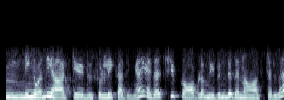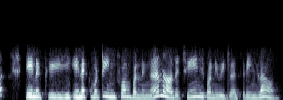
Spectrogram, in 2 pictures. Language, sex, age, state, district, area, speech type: Tamil, female, 30-45, Tamil Nadu, Krishnagiri, rural, conversation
